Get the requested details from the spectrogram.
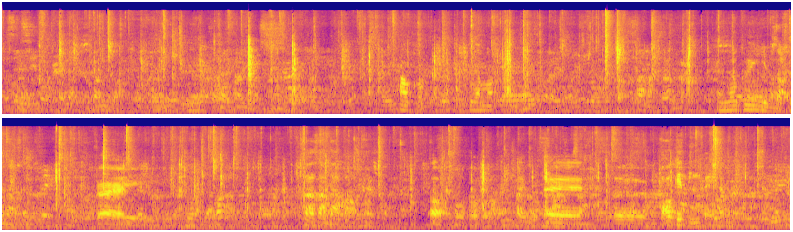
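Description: Playing cards riffle as a deck is shuffled by hand.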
